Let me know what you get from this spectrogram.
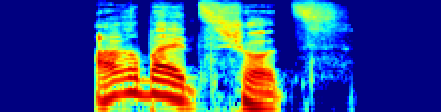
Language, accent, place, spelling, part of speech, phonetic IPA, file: German, Germany, Berlin, Arbeitsschutz, noun, [ˈaʁbaɪ̯t͡sˌʃʊt͡s], De-Arbeitsschutz.ogg
- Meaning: industrial / occupational safety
